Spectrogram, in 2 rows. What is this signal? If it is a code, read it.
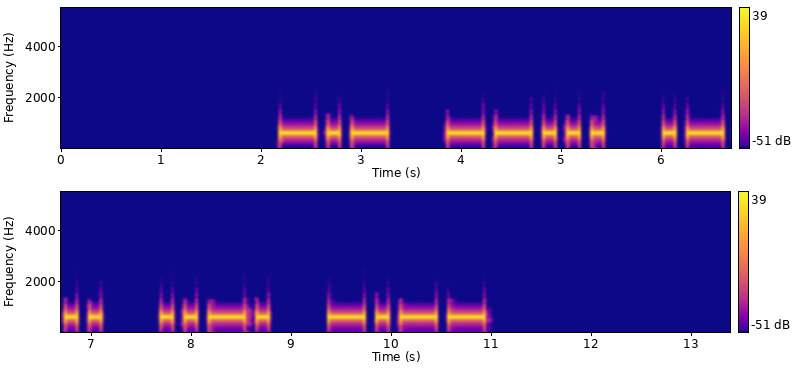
Morse code, heard as a keyed tone, about 10 wpm, spaced as for 8 wpm, 600 Hz. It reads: K7LFY
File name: Callsigns-10-8wpm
